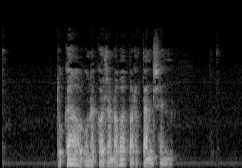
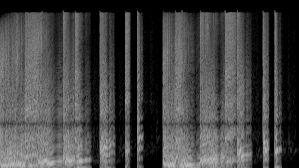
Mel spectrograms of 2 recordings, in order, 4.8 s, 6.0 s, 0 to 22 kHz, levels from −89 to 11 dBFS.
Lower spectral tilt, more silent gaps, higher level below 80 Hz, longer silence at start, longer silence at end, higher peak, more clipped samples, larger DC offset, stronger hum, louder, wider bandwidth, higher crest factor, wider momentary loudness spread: first, -6.5 dB/octave vs -4 dB/octave; neither; second, -44 dBFS vs -34 dBFS; first, 1.15 s vs 0 s; first, 1.35 s vs 0.35 s; first, -4 dBFS vs -12 dBFS; neither; neither; neither; about the same, -22 LUFS vs -23 LUFS; second, 10 kHz vs 17 kHz; first, 22 dB vs 12 dB; first, 14 LU vs 9 LU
